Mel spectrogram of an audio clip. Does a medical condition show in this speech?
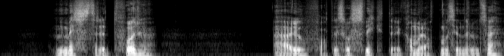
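No.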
